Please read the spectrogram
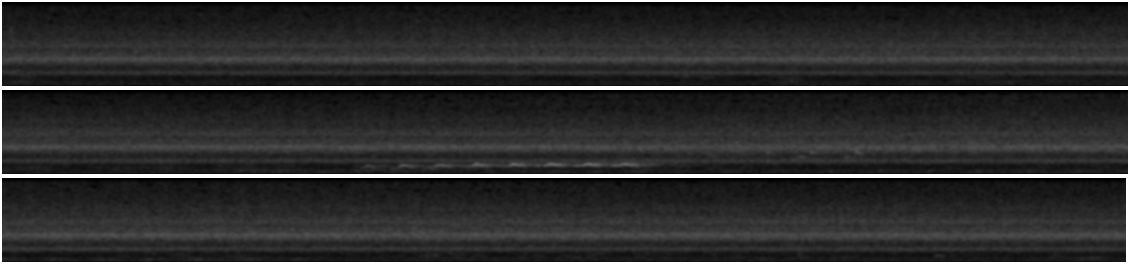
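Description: Asian barred owlet calling: a long run of evenly repeated low hoots, about two a second, with a short burst of about seven louder whistled notes near the middle that rise in pitch and volume. Under it is a steady insect drone.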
